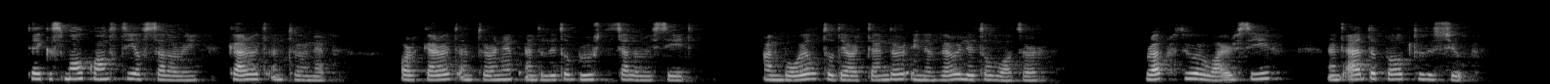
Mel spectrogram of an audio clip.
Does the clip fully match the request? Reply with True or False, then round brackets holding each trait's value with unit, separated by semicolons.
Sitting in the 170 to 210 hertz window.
False (220 Hz)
